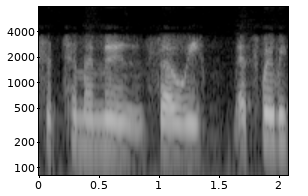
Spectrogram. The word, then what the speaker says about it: Timamoon: spelled slightly different for the aces but you pronounce it timoon so we that's where we got our name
